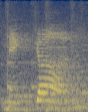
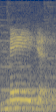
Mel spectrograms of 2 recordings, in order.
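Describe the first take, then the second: First: The stress falls on the second syllable. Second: The stress falls on the first syllable. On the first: The speaker calls it wrong. "we don't say Megan" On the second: The speaker calls it right. "we say Megan, right? That sounds better"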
